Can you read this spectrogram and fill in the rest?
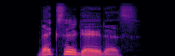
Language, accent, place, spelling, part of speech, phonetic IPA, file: German, Germany, Berlin, Wechselgeldes, noun, [ˈvɛksl̩ˌɡɛldəs], De-Wechselgeldes.ogg
- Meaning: genitive singular of Wechselgeld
